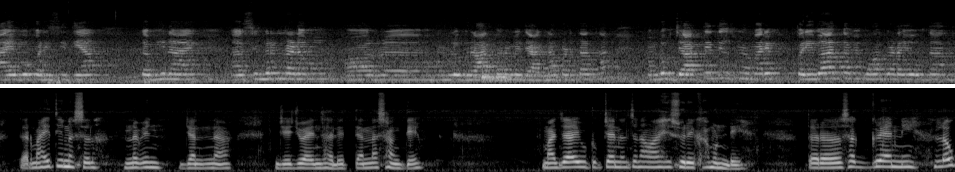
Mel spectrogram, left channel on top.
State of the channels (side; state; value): both; different; correlation 0.01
